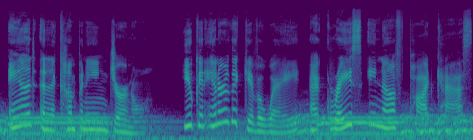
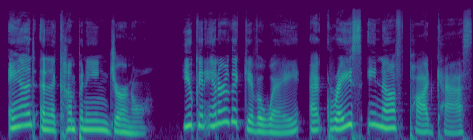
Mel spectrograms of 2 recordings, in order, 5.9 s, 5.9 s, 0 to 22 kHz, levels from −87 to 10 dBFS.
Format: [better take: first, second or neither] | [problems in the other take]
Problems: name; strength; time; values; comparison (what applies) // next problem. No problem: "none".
second | low rumble; loud; throughout; 5 dB below the speech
